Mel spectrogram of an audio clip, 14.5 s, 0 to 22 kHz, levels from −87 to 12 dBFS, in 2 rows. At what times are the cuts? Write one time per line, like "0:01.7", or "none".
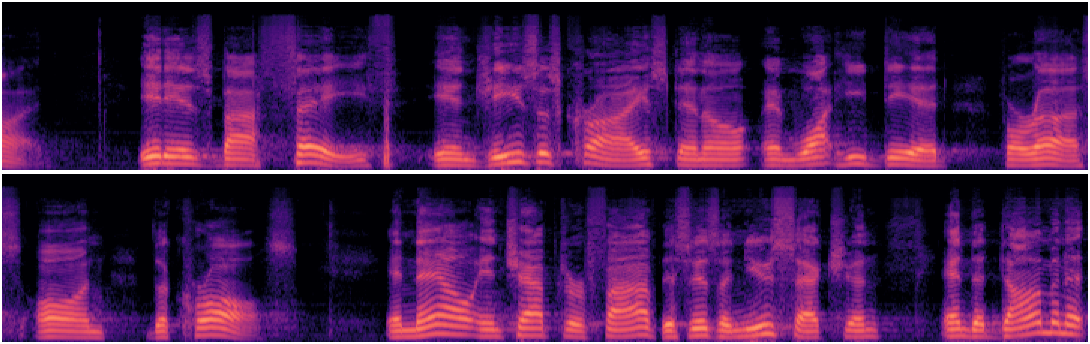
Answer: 0:11.6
